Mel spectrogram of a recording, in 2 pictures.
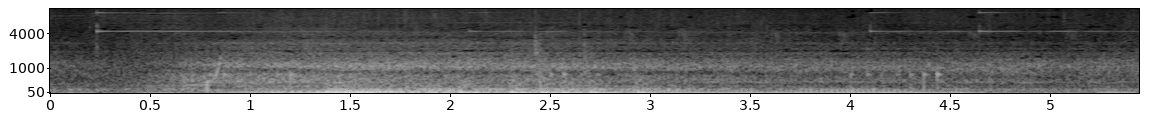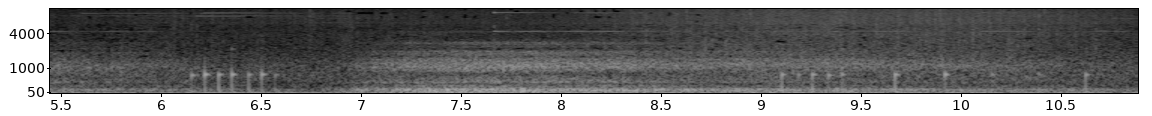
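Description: Short electronic blips chirp rapidly, one after another.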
